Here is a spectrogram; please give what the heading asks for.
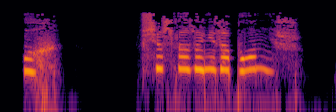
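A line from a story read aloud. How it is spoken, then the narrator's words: Sighing. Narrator (Russian): вздохнула Аля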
